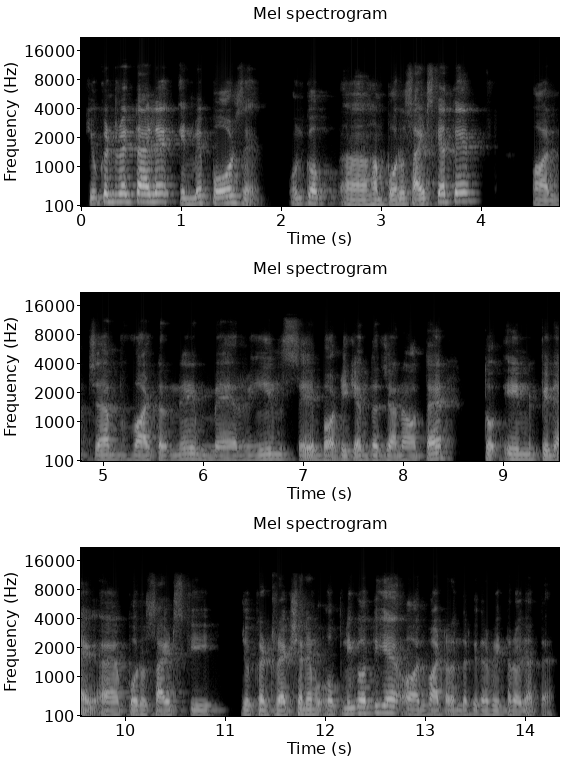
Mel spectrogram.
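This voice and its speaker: A man teaching zoology in a classroom lecture with a Pakistani accent. He reads English textbook lines slowly, explains them in quick Hindi-Urdu, and asks and answers his own questions. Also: medium pitch, steady tone, gravelly, a little mellow.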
